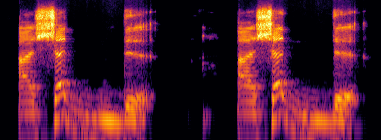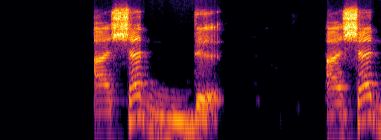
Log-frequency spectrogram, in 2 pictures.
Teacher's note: qalqalah musyaddad, huruf qalqalah yang tasydidkan, itu dia ada tekanan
